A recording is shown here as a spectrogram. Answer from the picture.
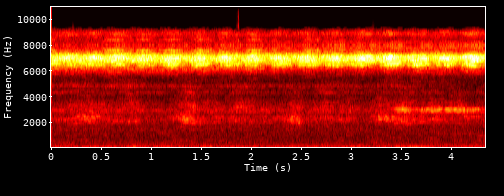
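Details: Night-time cricket chorus: a continuous shrill, high trill pulsing rapidly and evenly, with softer lower chirps rising and fading in the background.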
